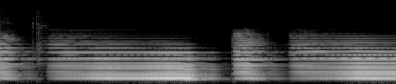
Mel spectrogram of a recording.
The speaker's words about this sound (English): sometimes you can get lucky and grab the A string as you bend up the D to make it sound right on.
